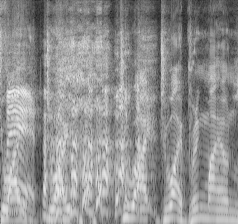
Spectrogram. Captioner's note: laughing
